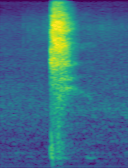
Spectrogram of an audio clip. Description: Woke up sneezy :)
